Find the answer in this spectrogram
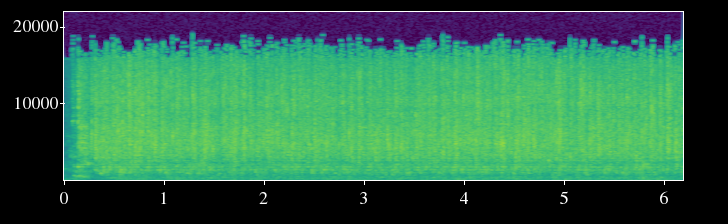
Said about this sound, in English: Water.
